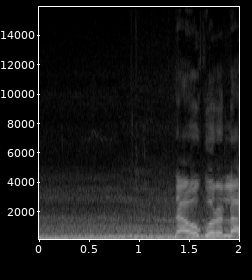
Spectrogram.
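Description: Steady low drone of heavy diesel truck engines, Hino trucks in a loaded convoy, running without any change in pitch.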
